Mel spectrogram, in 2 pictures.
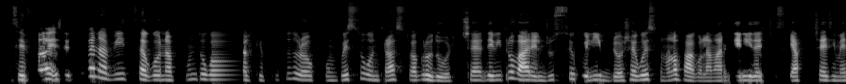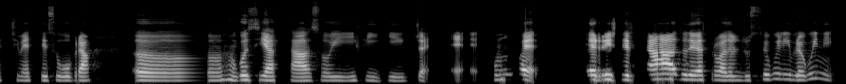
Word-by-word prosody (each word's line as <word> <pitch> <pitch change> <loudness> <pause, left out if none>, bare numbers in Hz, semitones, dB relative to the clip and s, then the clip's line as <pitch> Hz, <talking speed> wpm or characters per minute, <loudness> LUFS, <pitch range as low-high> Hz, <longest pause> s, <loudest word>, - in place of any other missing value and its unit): Se 210 -2 -1
fai 230 0 +4
se 425 - -10
tu - - -43
fai 385 - +2
una 285 -5 0
pizza 245 -1 -3
con 210 0 -7
appunto 225 +4 -7
qualche 220 -2 -8
frutto, 210 +6 -28
solo 205 -6 -7
con 190 0 -18
questo 225 +5 -9
contrasto 210 -1 -7
agrodolce, 195 -1 -5
devi 205 0 -3
trovare 210 -7 +3
il 185 - -6
giusto 205 +5 -14
equilibrio, 190 -5 -7
cioè 210 +3 -6
questo 220 -2 -4
non 190 - -12
lo 230 - -1
fa 195 -4 0
con 170 - -14
la 165 - -5
margherita 190 +2 -2
e 190 - -2
ci 375 - -38
schiaff 185 - -3
cioè, 200 -2 -2
si 190 - -14
met 185 0 -8
ci 195 - -22
mette 180 +1 -4
sopra, 185 0 0 0.4
ehm 180 +1 -2
così 205 0 +1
a 185 0 +5
caso 175 +1 +1
i 180 +1 -8
fichi. 175 -2 -14
Cioè, - - -4 0.2
eh, 330 0 -4
eh, 320 -2 -18
comunque 235 +10 +4 0.4
è 220 - +8
ricercato, 230 +2 +7
deve 225 -1 +3
aver 210 - +4
trovato 200 -2 0
il 195 - -7
giusto 195 +4 -9
equilibrio, 230 -4 -4
quindi 250 -3 -9
205 Hz, 200 wpm, -22 LUFS, 185-225 Hz, 0.4 s, è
